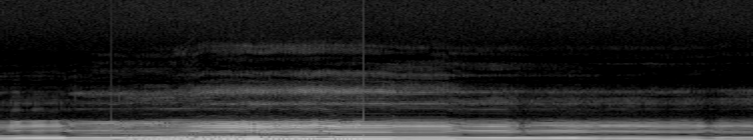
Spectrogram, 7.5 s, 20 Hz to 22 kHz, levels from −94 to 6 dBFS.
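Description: From 1.11 s to 3.63 s the music carries a doubled audio track: a second, full-band copy trails the original by roughly 400 ms at around 5 dB lower, most likely because the signal reached the mix twice through paths of different latency. Unlike an echo or reverb, there is only one repeat, with no decay tail or room colouring, and the copy switches in and out abruptly at those two points.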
